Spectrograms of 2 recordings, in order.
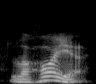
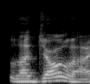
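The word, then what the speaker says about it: La Jolla: And one of them down south near San Diego is La Hoya. It's spelled L A space J O L L A. And in Spanish, the J is pronounced sometimes like an H.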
